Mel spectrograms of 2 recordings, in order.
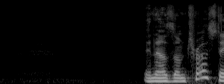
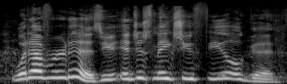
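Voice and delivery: higher, louder, laughing through the words; 5 semitones higher, 6 dB louder than usual. Real, not acted. Pastor jokes about being given money, laughing. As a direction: crack up at your own joke.

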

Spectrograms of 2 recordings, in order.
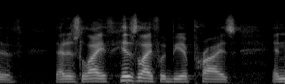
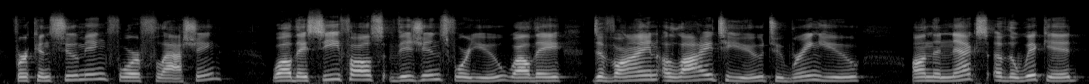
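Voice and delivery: raised, louder reading voice from the pulpit; scripture reading; 3 semitones higher, 6 dB louder than usual. Acted. Preacher reading Ezekiel aloud to the congregation, proclaiming. Reads next verses aloud.

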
